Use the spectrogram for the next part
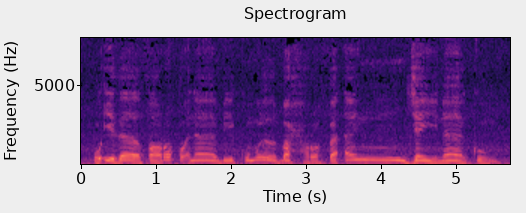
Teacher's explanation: Iaitu kita menyembunyikan sebutan nun sakinah di antara sebutan izhar dan idgham tanpa sabdu berserta dengun pada huruf yang pertama. Jadi cara bacaan dia kenalah dengun sekurang-kurangnya dua harakat. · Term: ikhfa hakiki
